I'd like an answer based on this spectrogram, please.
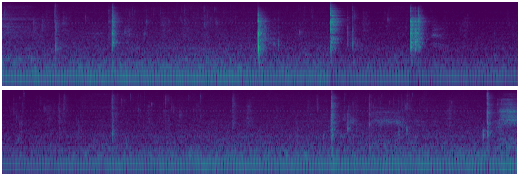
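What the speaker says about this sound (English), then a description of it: "I'm just going to stir everything up a little bit." Spoon clinks and scrapes against a pan while stirring a one-pan chicken cheesy pasta bake, a Hamburger Helper hack, with a few sharp isolated taps over a steady low kitchen hum and no talking.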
